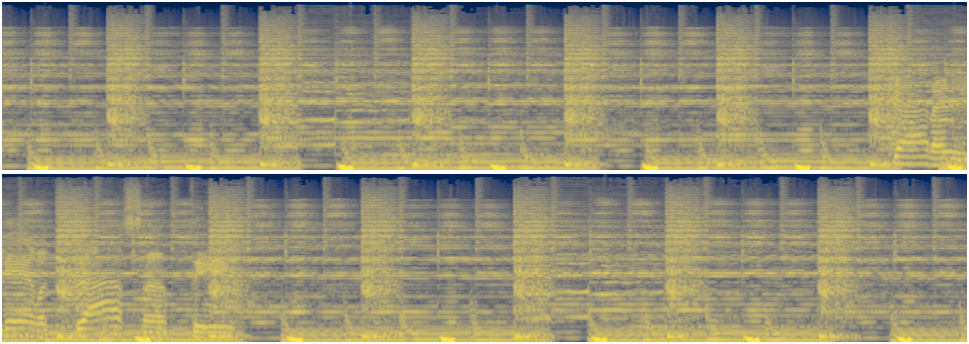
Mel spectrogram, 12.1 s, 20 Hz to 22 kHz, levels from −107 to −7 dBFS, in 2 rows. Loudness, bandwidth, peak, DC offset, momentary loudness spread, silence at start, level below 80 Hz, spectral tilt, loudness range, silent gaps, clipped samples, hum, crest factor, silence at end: -15 LUFS; 19.5 kHz; 0 dBFS; under 0.1%; 3 LU; 0 s; -18 dBFS; -3.5 dB/octave; 1 LU; none; under 0.1%; none; 16 dB; 0 s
